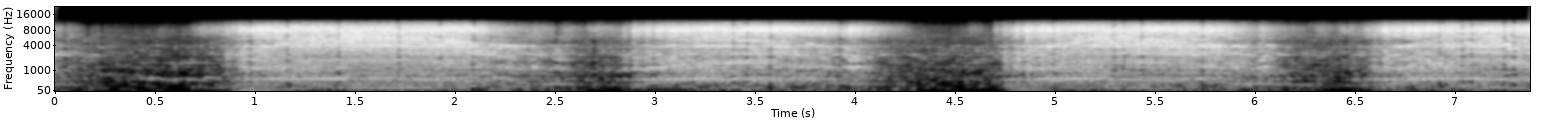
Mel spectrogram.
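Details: Daihatsu Terios Kid J131G, 2001, 98,984 km, repeated revs bring a rattling knock that rises with engine speed. Cause: broken alternator mounting bolt, not the engine itself; a countermeasure part was supplied.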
